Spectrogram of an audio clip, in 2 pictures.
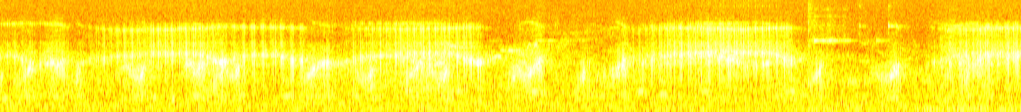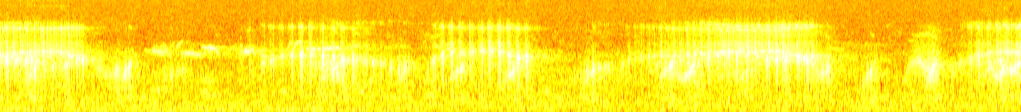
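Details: Frogs croaking in a dense chorus, rapid rattling croaks around two kilohertz in bursts of about two seconds separated by short lulls, with an even high whine running through the bursts.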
